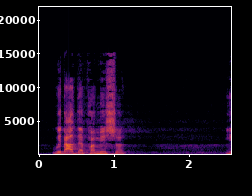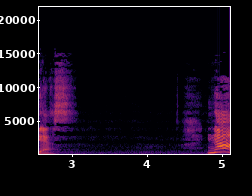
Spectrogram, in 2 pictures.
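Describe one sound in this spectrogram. A young woman speaks with emphasis into a microphone, with short pauses.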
